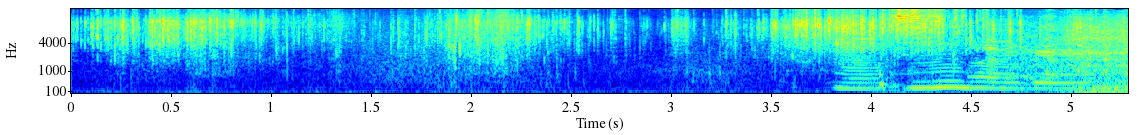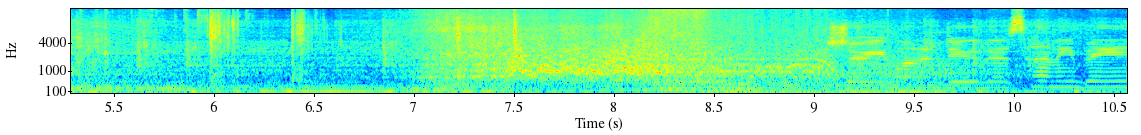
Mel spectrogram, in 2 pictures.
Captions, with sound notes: Mm-hmm, Honey Bee. (engine starting) (engine revving, tires squealing) You sure you want to do this, Honey Bee?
